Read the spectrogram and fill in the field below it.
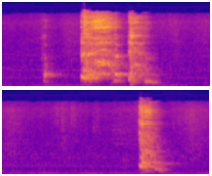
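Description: A few harsh, loud, barking coughs with a faint whistling edge, a barking cough with slight wheeze.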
